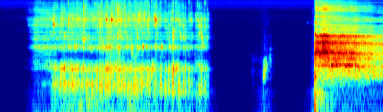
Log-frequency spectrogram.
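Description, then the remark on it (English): A long, wet, gurgling slurp of tea runs for about two seconds, then a short silence with one faint click, then a second sharp, breathy slurp begins. No one speaks. “What about when you drink your cup of tea like this?”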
